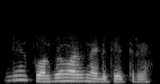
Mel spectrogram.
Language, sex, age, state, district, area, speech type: Kannada, male, 30-45, Karnataka, Belgaum, rural, conversation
